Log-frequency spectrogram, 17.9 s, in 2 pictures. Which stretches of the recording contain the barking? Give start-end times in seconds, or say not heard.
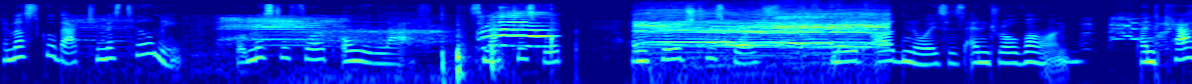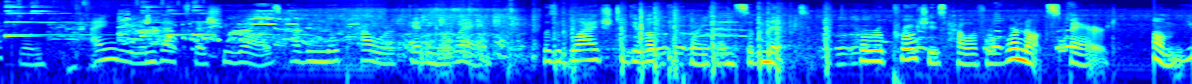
not heard.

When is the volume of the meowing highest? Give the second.
4 s.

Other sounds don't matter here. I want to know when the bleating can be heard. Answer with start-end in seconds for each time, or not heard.
0.5-2.6, 4.7-6.7, 8.9-10.6, 13.6-15.6.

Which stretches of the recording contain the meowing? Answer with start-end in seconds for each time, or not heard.
3.3-4.2, 13.8-14.6.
